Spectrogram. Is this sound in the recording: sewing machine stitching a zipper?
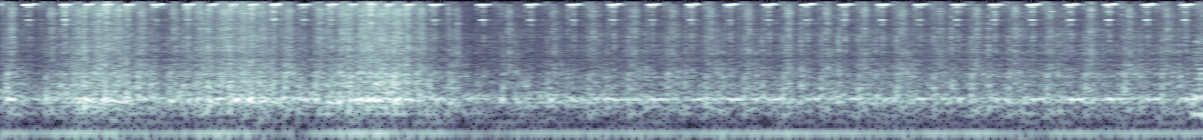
yes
